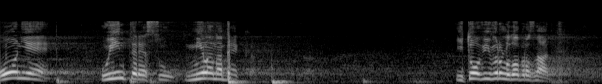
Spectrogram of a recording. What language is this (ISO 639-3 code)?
srp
